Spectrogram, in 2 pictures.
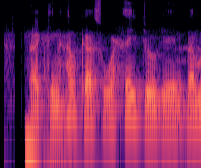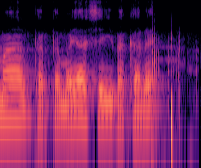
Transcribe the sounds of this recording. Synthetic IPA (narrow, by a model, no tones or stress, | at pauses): laːkʰinɦɐlkʰaːswɑħɑjt͡ʃɔːɣɛːnɖɐmaːnt̪ʰɐrt̪ʰɐmɐjaːʃɛjðɐkʰɐlɛ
